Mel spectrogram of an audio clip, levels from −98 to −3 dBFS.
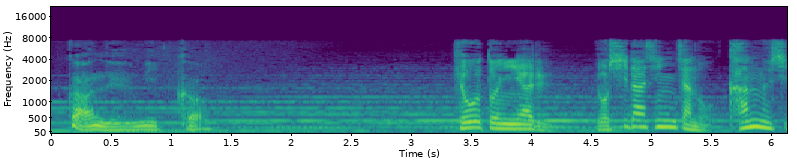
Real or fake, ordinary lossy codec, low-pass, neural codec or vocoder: real; Opus, 64 kbps; 7.2 kHz; none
